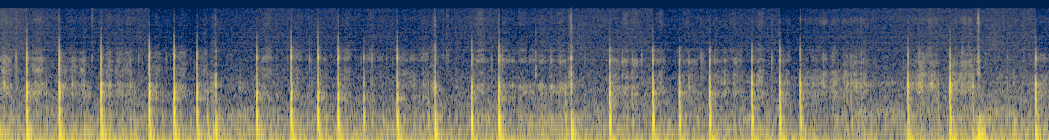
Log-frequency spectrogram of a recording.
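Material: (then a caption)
Glass. A hand-held plastic stylus writes lines of text on an iPad's glass screen, stroking and tapping the surface. Steady sharp, brief clicks sound over a low background rumble, with faint scratchy strokes between them.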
